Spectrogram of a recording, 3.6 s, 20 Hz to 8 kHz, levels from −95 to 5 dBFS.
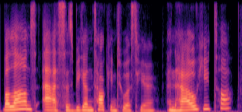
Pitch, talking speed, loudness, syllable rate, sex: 220 Hz, 180 wpm, -18 LUFS, 4.9 syllables/s, female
